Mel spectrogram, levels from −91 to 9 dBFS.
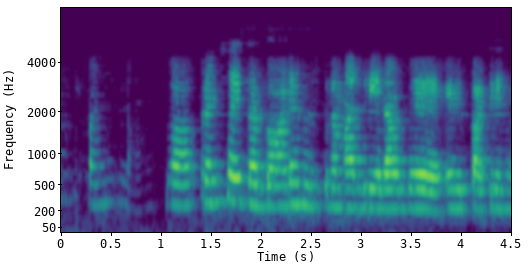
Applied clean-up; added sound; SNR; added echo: neural mask model DeepFilterNet 3.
